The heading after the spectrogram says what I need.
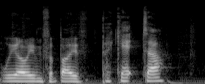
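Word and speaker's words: Paquetá: are in for both pageta that's how it's pronounced not piqueta packet and hands yes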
